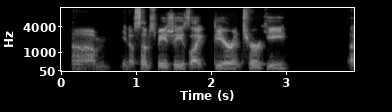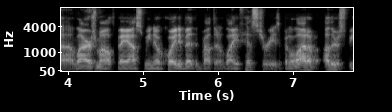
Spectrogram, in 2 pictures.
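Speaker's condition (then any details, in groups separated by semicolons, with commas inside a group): No condition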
